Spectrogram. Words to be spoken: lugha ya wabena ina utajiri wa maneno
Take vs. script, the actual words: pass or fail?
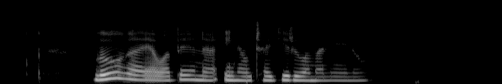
pass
